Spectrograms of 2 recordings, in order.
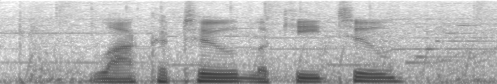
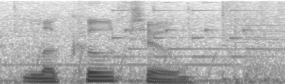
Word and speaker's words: Lakitu: When I was growing up, I called him Lakutu, which was wrong.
